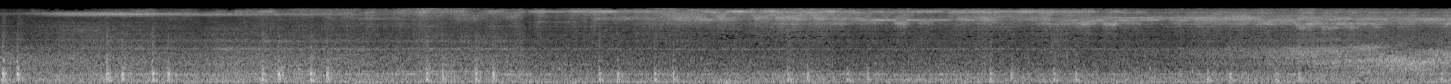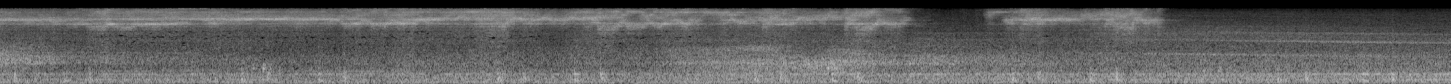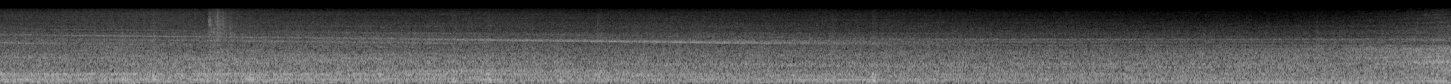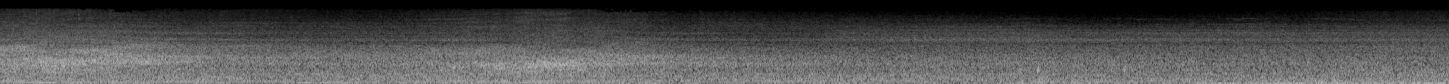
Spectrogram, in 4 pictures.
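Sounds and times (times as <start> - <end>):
train wheels rumbling on rails: 0.0 - 58.0
high wheel squeal: 0.2 - 39.6.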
